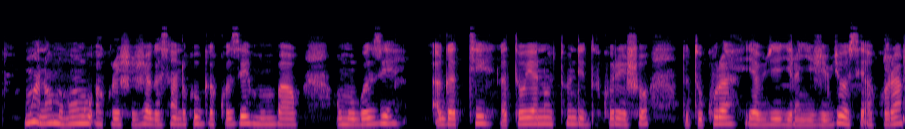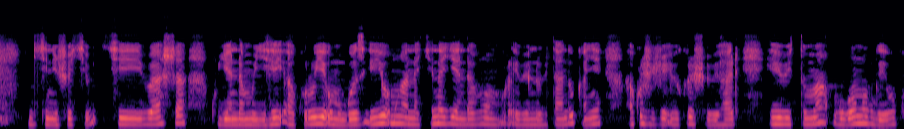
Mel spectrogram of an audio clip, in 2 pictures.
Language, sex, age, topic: Kinyarwanda, female, 18-24, education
